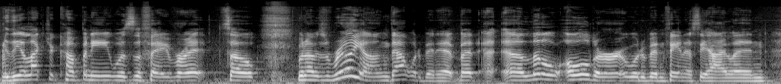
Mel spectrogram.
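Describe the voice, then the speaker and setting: A woman with a Southern US accent talks at a fairly quick pace. Noticeable background noise runs behind her. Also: medium pitch for a woman, ordinary pitch variation. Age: 40s. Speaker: vlogger. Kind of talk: casual chat. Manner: relaxed, halting with fillers.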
